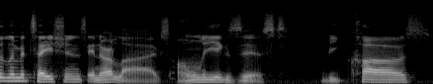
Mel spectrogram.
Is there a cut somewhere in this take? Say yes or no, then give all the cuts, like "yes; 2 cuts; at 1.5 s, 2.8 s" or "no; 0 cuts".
no; 0 cuts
